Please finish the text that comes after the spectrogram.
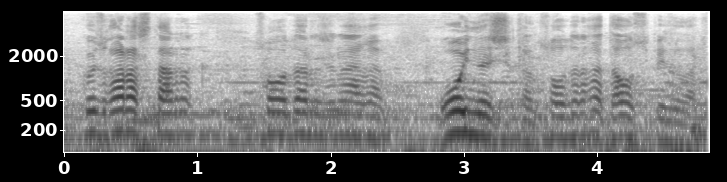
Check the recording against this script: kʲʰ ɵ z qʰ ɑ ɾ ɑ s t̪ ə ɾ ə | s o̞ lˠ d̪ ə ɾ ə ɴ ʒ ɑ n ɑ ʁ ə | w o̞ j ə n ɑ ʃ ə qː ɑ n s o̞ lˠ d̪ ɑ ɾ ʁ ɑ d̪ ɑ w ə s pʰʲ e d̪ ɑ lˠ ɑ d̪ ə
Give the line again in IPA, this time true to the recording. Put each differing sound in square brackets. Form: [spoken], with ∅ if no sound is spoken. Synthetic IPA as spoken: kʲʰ ɵ z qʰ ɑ ɾ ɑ s t̪ [ɑ] ɾ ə | s o̞ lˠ d̪ [ɑ] ɾ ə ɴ ʒ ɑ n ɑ ʁ ə | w o̞ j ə n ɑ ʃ ə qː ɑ n s o̞ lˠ d̪ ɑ ɾ ʁ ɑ d̪ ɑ w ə s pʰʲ e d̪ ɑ lˠ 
